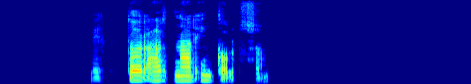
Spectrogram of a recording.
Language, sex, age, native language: Icelandic, female, 70-79, Icelandic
